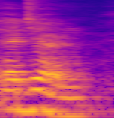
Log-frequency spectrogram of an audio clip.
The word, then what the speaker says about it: adjourn: Number ওয়ানে আমার যে শব্দটা বলবো সেটা হচ্ছে অ্যাডজার্ন, ADJOURN, এর উচ্চারণ অ্যাডজার্ন নয় অ্যাডজার্ন, ডি সাইলেন্ট।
